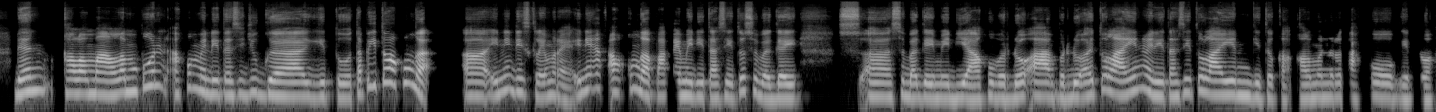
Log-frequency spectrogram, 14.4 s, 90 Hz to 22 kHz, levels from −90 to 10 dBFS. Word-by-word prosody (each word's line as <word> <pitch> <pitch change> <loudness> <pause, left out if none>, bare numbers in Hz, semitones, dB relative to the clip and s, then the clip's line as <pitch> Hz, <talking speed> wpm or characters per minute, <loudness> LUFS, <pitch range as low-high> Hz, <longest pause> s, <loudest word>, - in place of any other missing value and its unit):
Dan 250 +4 +1 0.2
kalau 225 0 +5
malam 225 +3 +4
pun 335 +2 +1
aku 300 - -5
meditasi 215 -4 -3
juga 200 -3 +3
gitu, 185 -1 -5
tapi 220 - -4
itu 385 - +4
aku 370 +1 +5
enggak 395 +3 +6 0.3
eee, 200 0 +2
ini 240 +6 -3
disclaimer 205 -5 -4
ya, 165 -4 -6
ini 240 +6 -2
ak 285 0 -3
aku 235 +5 -1
enggak 205 -5 +4
pakai 200 +1 -2
meditasi 190 -1 -3
itu 210 - -5
sebagai 175 -5 0 0.4
s - - +1
eee, 190 -1 -1
sebagai 180 -2 -2
media 175 -1 +1
aku 180 - -11
berdoa. 185 +2 +3
Berdoa 185 +1 -2
itu 210 - -18
lain, 230 +4 +4
meditasi 200 -3 -2
itu 250 +3 -4
lain 210 -1 +3
gitu, 180 -1 -6
Kak, 170 - -9
kalau 175 0 -2
menurut 185 +1 -6
aku 180 0 -4
gitu. 165 0 -9
200 Hz, 175 wpm, -24 LUFS, 180-225 Hz, 0.4 s, enggak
